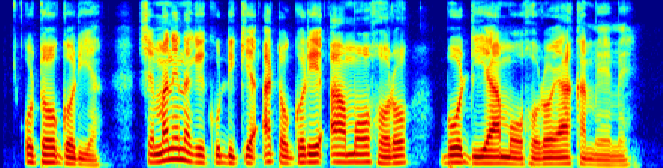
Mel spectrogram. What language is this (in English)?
Kikuyu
